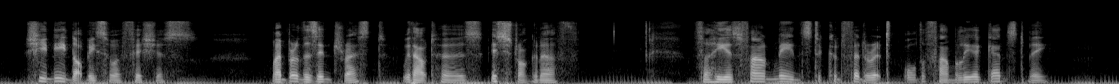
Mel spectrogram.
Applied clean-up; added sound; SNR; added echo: none; Purr; 13 dB; none.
